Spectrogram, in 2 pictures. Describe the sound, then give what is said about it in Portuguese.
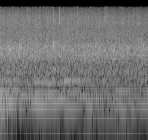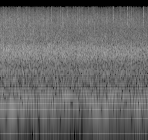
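A crowd at a church service applauding steadily, dense overlapping clapping that blurs into a rain-like hiss and holds at an even level, with low sustained musical tones humming underneath. “Você pode aplaudir por um minuto.”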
